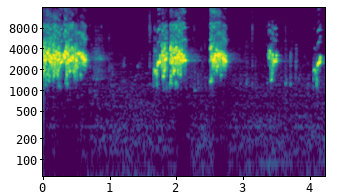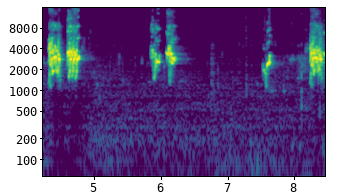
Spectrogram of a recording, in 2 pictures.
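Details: Budgies chirping in an aviary in the morning: loud, harsh, high chirps and squawks in clusters, some doubled, separated by short quiet gaps, with little background noise.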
